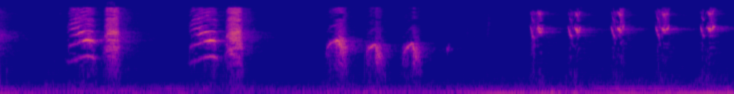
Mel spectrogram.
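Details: Long-tailed shrike singing in an active, loud mood to call out rivals: paired harsh chattering notes, then three falling mid-pitched whistles and a run of short high ticks.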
